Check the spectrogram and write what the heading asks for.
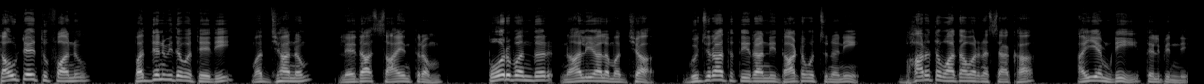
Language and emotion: Telugu, neutral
